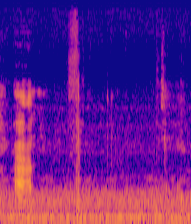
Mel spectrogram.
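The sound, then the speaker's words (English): Car engine noise while parking in a lot: a steady low rumble runs throughout, with a few brief, faint higher noises on top. “And as you can see, I just pulled into a parking spot, and so I apologize for any background noise there.”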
